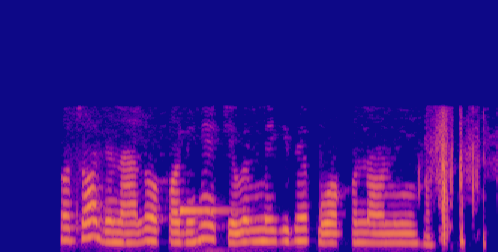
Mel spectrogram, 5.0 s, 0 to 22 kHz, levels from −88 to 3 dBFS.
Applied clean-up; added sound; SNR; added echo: classical method spectral subtraction.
